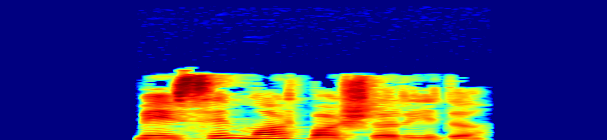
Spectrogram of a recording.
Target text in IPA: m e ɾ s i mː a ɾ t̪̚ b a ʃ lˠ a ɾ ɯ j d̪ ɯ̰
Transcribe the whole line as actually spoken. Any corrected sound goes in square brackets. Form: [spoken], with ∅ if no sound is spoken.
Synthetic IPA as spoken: m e ɾ s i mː a ɾ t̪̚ b a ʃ lˠ a ɾ ɯ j d̪ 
